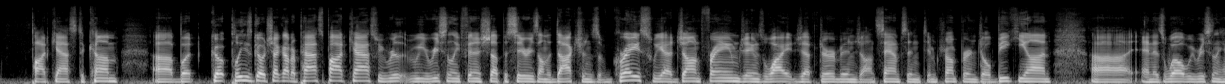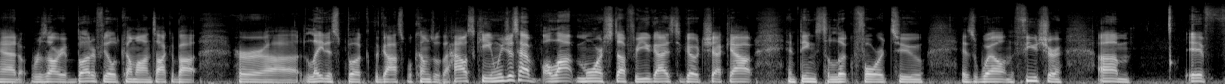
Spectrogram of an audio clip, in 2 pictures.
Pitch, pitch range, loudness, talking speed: 125 Hz, 115-140 Hz, -17 LUFS, 235 wpm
